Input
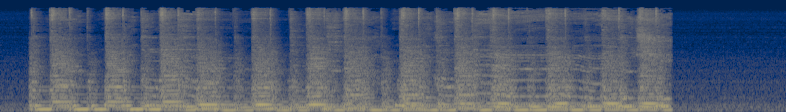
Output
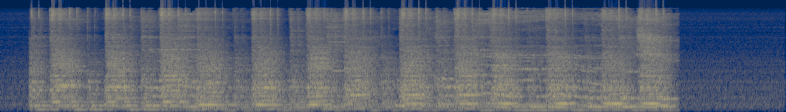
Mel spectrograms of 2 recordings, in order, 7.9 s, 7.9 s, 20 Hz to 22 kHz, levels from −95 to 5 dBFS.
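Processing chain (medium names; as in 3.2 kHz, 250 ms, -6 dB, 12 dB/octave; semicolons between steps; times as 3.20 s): Bessel high-pass 460 Hz, order 2; overload inside the chain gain 22.5 dB; delay 72 ms -4.5 dB; trim +4.5 dB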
